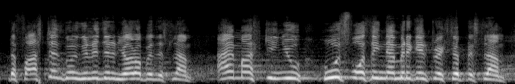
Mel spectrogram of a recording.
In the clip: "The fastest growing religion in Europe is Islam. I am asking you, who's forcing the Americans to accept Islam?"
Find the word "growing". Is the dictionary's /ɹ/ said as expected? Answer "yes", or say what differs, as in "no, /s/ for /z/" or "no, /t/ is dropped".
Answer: no, /ɹ/ is dropped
